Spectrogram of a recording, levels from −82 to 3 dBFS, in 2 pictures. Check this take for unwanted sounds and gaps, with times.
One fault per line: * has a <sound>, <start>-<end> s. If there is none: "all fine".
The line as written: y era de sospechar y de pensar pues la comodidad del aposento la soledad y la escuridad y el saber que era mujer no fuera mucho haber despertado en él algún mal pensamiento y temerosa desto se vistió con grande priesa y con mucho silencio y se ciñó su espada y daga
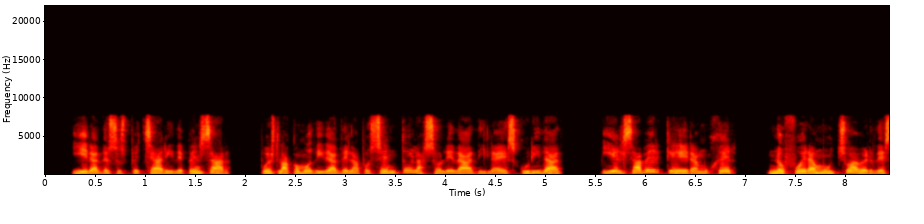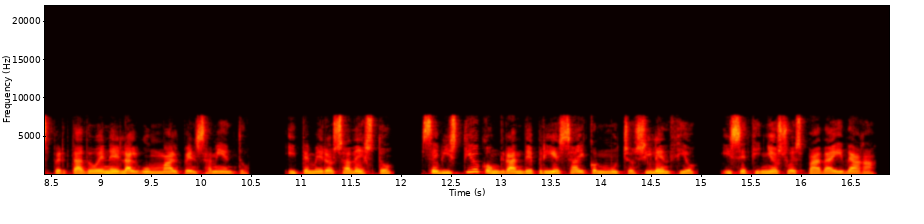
all fine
